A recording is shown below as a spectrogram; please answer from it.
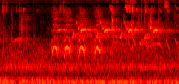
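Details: After rain, a crow among three regular morning visitors asks for breakfast with four quick arched caws, while thin whistles of other small birds overlap and a low steady rumble continues underneath.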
